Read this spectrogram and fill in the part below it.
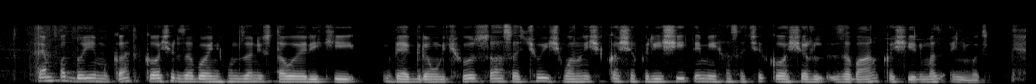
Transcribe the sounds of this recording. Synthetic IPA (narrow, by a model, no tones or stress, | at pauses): t̪empɐt̪̚d̪ojimɨkɐt̪ʰkəːʃɐɾzɐbɐːnʲɦunzɐnjust̪ɐwɐːɾikʰi | beːk̚ɡɾɐwuɳɖt͡ʃʰuːzsɐɦɐsɐt͡ʃʰuiʃwɐnɐniʃʰkɐʃɐpʰɐɾiːʃit̪emiːɦɐs̬ɐt͡ʃʰɨkəːʃɐɾzɐbaːnkɐʃiːɾmɐzɐɲmɐt͡sʼ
